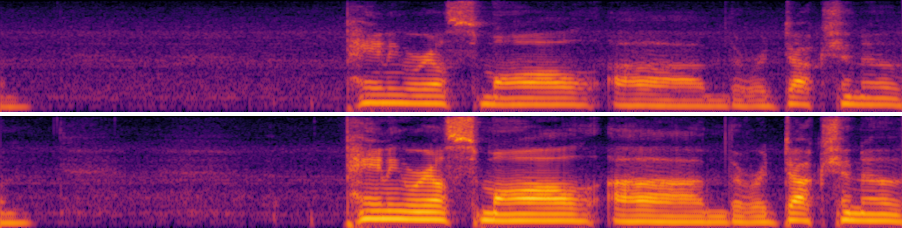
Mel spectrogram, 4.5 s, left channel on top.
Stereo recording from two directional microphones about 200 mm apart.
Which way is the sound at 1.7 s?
45° right (ahead or behind).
